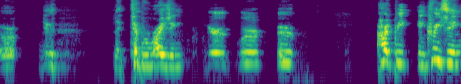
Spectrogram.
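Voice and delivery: put-on angry voice, pitched very high. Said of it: "he actually does try and apologize in an angry way".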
